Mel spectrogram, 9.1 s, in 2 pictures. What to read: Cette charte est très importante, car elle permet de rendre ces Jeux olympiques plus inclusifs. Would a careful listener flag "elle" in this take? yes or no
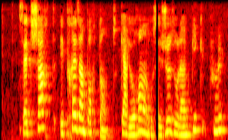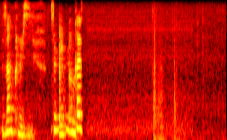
yes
